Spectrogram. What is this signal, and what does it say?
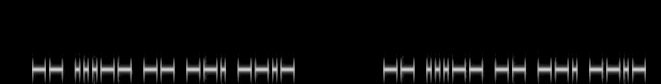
Morse code, heard as a keyed tone, about 28 wpm, 700 Hz. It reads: M3MGQ M3MGQ
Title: DXCC-100 Call Signs - 5 Characters - Repeated 3x - 28wpm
